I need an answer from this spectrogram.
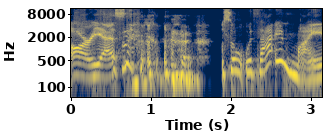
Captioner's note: laughing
